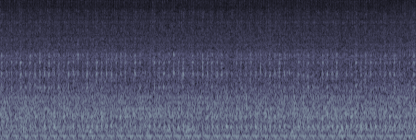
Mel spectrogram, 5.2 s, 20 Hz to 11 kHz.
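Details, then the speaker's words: 1969 VW Beetle air-cooled 1600cc with dual 34 carburetors, new exhaust, freshly installed, carbs just adjusted: steady even idle with faint rhythmic shake, better than before; owner unsure of engine internals, ratio rockers add cut; acceptable normal idle. "Sounds good. I'm all right with it. It does have some shake, but like I said, I don't know what's in I don't know what's in the engine."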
